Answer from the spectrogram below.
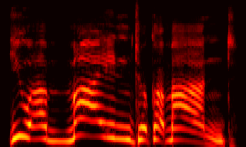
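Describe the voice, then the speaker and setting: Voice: medium pitch, sing-song, very slow, dry recording, voice pushed up. A narrator voicing a cruel male warlock who growls and snarls his threats. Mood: spiteful.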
